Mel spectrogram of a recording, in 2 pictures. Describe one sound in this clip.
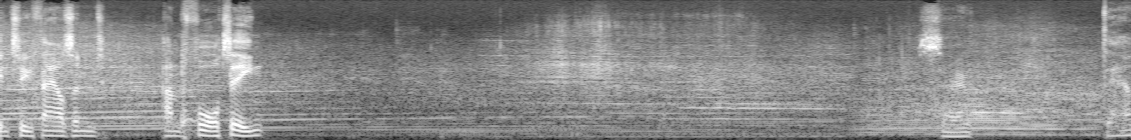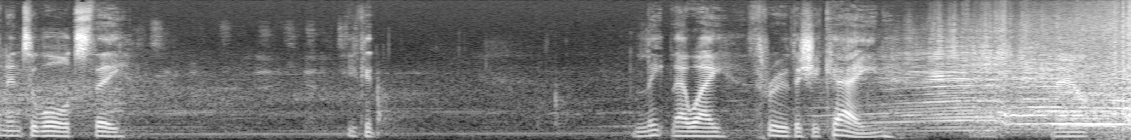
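Racing car engines rev up and drop in pitch as gears change.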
